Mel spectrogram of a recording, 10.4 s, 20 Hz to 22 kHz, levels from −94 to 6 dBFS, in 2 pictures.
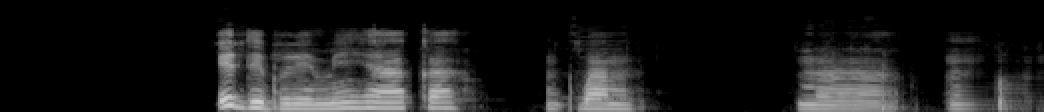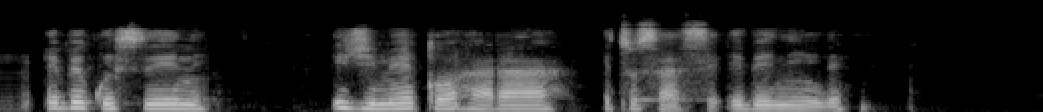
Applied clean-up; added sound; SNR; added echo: neural mask model DeepFilterNet 3.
